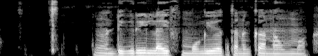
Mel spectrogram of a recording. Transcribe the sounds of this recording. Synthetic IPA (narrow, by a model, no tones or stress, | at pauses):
ɖiɡɾiːlɐjpʰmuɡɛjoːt̪ɐnɐkɐnɐmːɐ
